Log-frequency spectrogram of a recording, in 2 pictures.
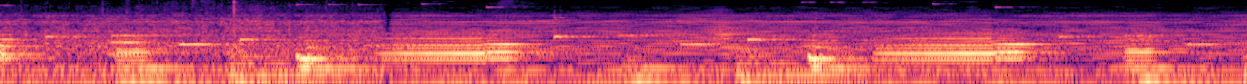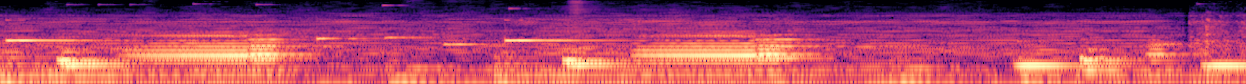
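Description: Soft background music: a slow melody of held notes.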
